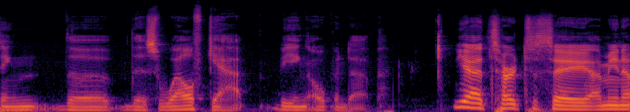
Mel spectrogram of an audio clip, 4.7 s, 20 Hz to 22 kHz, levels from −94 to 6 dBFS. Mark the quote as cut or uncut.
uncut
